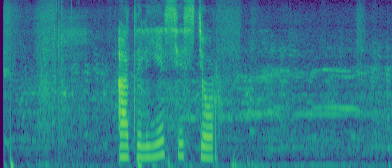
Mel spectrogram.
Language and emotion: Russian, neutral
